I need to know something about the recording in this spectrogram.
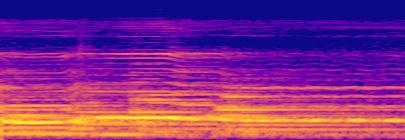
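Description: A woman singing long held notes in a slow stage-musical song, with instrumental accompaniment, recorded live from the audience.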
